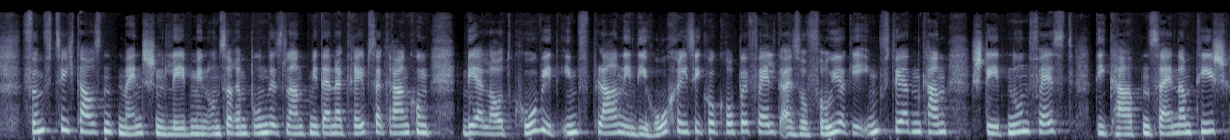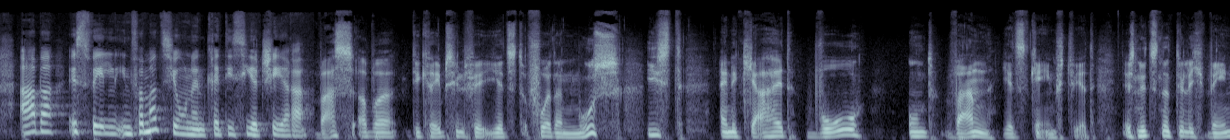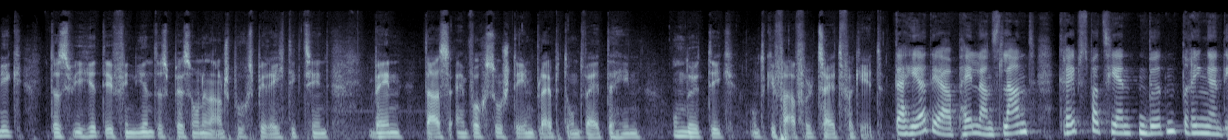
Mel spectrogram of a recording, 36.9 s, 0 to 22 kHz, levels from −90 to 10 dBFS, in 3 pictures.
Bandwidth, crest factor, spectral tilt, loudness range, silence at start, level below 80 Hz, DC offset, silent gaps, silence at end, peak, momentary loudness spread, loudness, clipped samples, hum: 16 kHz; 14 dB; -4.5 dB/octave; 3 LU; 0 s; -42 dBFS; under 0.1%; none; 0 s; -4 dBFS; 7 LU; -17 LUFS; under 0.1%; none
